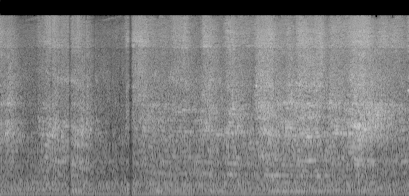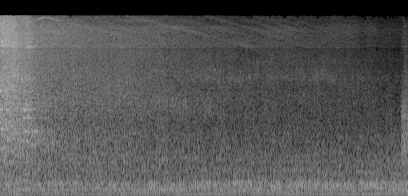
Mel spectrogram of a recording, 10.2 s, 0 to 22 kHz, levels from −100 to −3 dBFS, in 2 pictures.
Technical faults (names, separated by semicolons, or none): repeated stalls (stutter)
